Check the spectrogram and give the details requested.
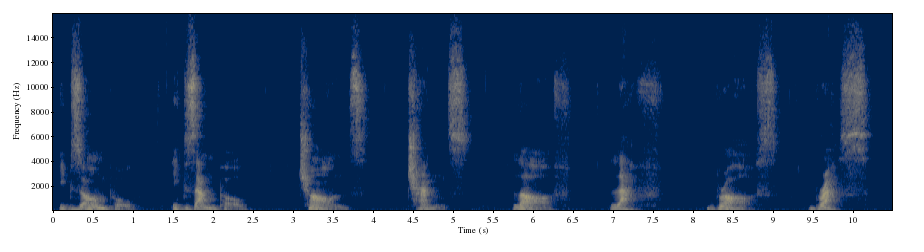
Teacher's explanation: Jordie does not have the Trap bath split · Just like Yorkshire, Geordie does not have the trap bath split. In RP, the letter A in these two words gives two different sounds, a short A in trap and a long R in bath.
